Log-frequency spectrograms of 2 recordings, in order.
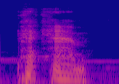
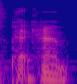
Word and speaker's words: Peckham: So for example, like, you know, Americans might say Peckham, you know, which is a part of London, like a town in London. They would pronounce it as Peckham, right? Whereas if you're from London, you just say you say Peckham. You say Peckham. Peckham. Like, you barely pronouncing the word properly at all at this point, just Peckham.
